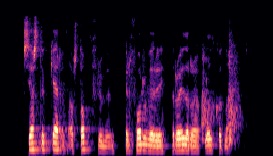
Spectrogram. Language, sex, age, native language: Icelandic, male, 20-29, Icelandic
